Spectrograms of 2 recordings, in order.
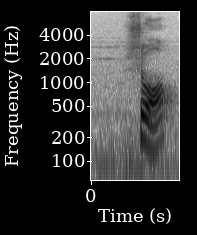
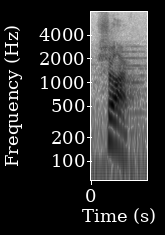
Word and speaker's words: sure: উচ্চারণটা শুরু সি দিয়ে করবেন না, উচ্চারণটা শুরু শ দিয়ে করবেন। শ। In British accent, the sound is called like sure. In American accent, the sound is called like sure.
